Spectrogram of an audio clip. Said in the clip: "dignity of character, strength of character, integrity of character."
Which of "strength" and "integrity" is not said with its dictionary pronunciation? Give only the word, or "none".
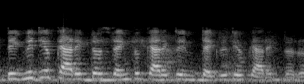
strength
